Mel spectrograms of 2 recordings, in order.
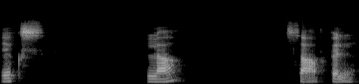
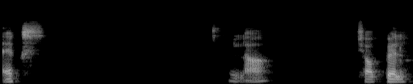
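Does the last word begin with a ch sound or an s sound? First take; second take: s sound; ch sound. First: The last word begins with an s sound. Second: The last word begins with a ch sound.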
